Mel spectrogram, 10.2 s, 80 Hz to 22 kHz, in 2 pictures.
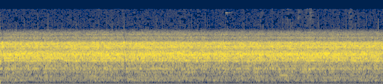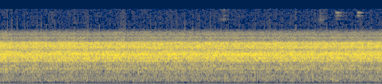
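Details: Icom IC-746 HF transceiver after completed repair of a no-power fault, powered up and receiving: steady even band hiss with no crackle or dropouts; normal receiver static, though filter settings may still need adjusting.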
